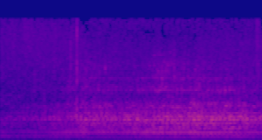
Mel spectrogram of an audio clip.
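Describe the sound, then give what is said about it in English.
A fast patrol boat's engine drones loudly and steadily as it hunts a submarine, its throaty roar swelling a little as it speeds along, with a rushing wash of noise beneath it and no voices. “The authorities put at his disposal a speedy patrol boat, and the hunt for the submarine is on.”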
